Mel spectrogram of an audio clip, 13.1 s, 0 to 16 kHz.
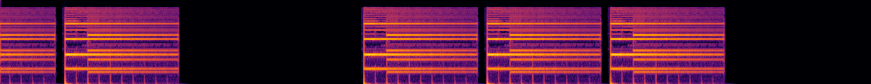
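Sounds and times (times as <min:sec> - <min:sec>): multi-tone electronic chime: 0:05.5 - 0:10.9.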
